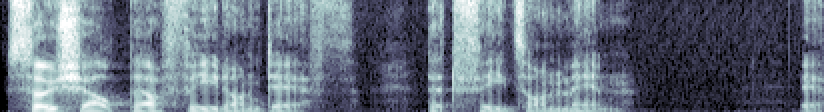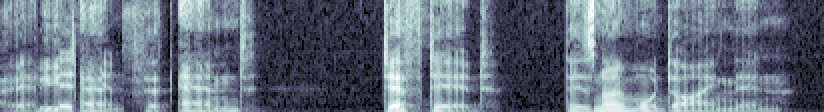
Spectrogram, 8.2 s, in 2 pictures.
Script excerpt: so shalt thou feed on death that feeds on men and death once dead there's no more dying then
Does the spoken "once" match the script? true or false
false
